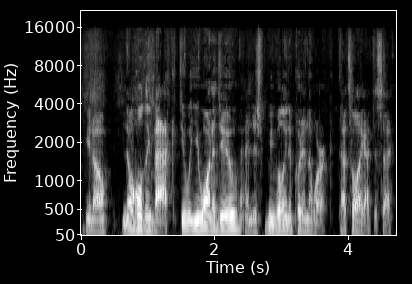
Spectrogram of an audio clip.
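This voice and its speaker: A man's voice: fairly low pitch, fast, a little mellow. Easygoing middle-aged male podcast guest. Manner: easygoing, chuckles between remarks. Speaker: guest, music industry consultant. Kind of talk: casual podcast interview.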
